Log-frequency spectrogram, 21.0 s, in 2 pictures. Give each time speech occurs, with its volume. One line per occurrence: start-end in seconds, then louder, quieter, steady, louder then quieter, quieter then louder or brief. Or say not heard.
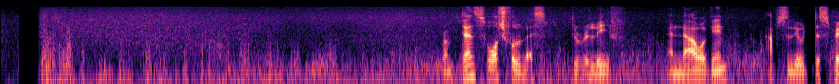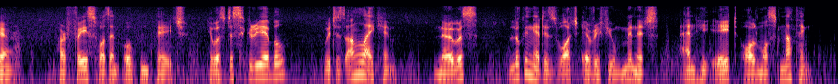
5.5-7.7 brief
8.3-20.6 steady.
